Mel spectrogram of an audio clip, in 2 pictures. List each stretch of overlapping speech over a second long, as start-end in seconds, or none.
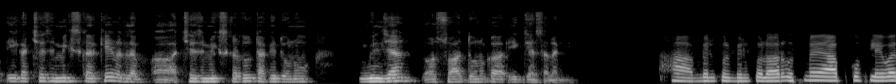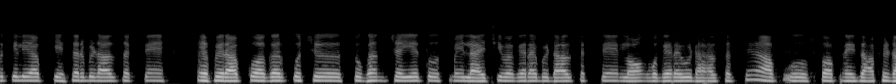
none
